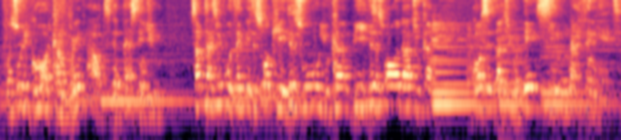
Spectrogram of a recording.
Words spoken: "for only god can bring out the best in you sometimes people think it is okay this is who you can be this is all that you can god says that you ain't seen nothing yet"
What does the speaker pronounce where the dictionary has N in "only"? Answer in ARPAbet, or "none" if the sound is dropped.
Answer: none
